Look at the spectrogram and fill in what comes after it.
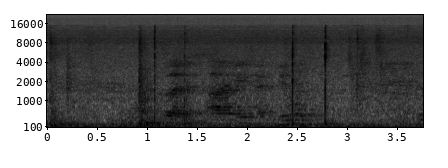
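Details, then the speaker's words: Patient lying supine with knees bent. Several soft finger taps over the lower left abdominal quadrant give a normal hollow abdominal percussion note over the colon. "in the upper right, you want to percuss for the liver. And you want to hear a dull sound, a dull echo, or a hollow sound."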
